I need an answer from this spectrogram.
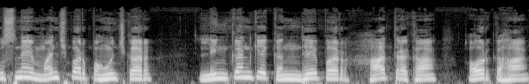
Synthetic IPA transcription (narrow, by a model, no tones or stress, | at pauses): ʊsnemɐ̃nt͡ʃpɐɾpɐɦʊ̃t͡ʃkəɾ | lɪ̃ŋkənkekɐ̃nd̪ʱepɐɾhaːt̪ʰɾɐkʰa | ɔːɾkɐɦaː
